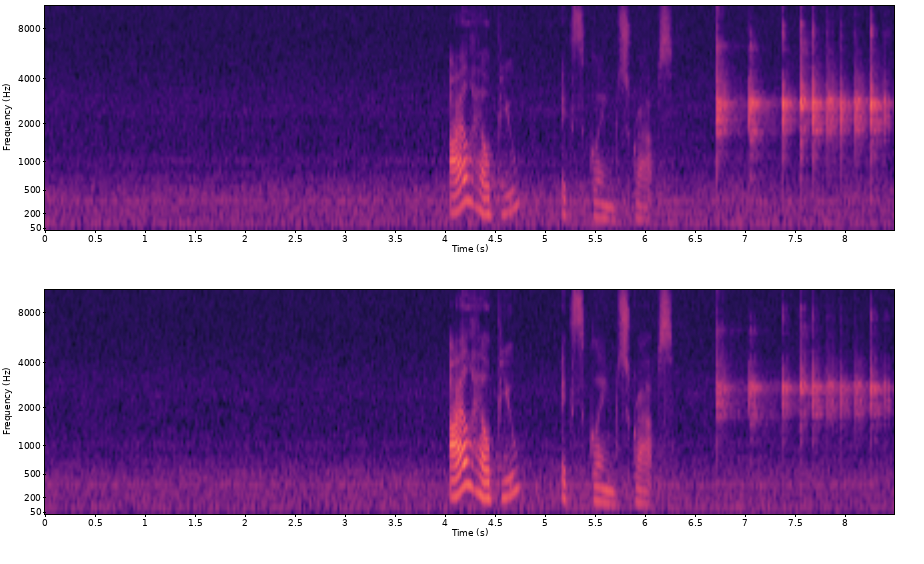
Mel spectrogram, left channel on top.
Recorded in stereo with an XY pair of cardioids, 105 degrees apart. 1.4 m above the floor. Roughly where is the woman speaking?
Ahead right.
